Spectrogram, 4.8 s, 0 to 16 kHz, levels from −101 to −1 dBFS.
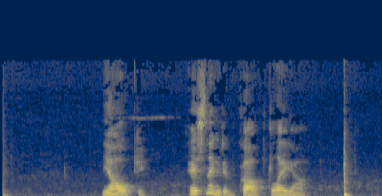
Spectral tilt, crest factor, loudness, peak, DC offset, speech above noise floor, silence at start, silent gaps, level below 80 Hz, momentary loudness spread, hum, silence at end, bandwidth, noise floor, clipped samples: -5.5 dB/octave; 20 dB; -24 LUFS; -8 dBFS; under 0.1%; 42 dB; 0.05 s; none; -50 dBFS; 15 LU; none; 0.4 s; 11.5 kHz; -65 dBFS; under 0.1%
